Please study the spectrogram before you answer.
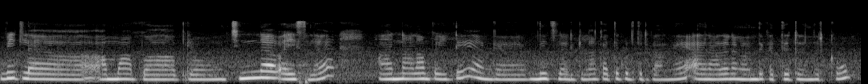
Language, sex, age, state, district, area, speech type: Tamil, female, 18-30, Tamil Nadu, Thanjavur, urban, spontaneous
